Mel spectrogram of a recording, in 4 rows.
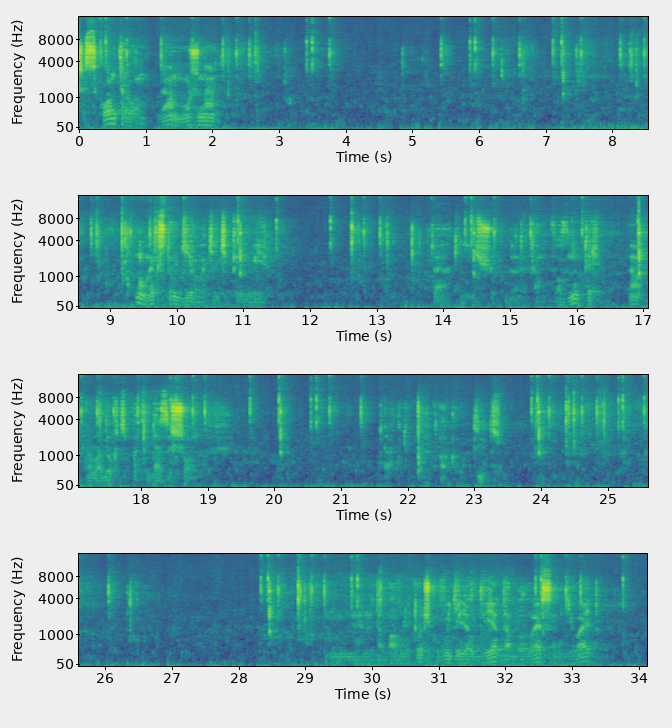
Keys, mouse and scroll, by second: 0.3 ctrl+click, 0.7 middle click, 1.6 middle click, 2.3 shift+middle click, 3.4 click, 3.7-5.4 middle drag, 5.8 click, 6.2 middle click, 7.2 ctrl+click, 7.5 middle click, 8.4 shift+middle click, 9.2 shift+middle click, 10.1-12.3 drag, 12.9 shift+middle click, 14.3 ctrl+click, 14.7 middle click, 16.1-17.1 drag, 17.2 middle click, 17.7 shift+middle click, 18.4 click, 18.7 middle click, 19.6 click, 20.5 click, 20.8 middle click, 22.3 r, 24.1 click, 24.2 middle click, 24.6 shift+click, 24.7 shift+middle click, 25.1 click, 25.5 click, 26.3 r, 28.7 middle click, 29.1 middle click, 29.6 shift+click, 31.7 w, 32.9 middle click, 33.7-34.1 drag.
